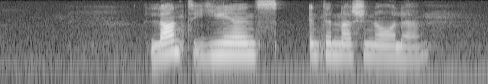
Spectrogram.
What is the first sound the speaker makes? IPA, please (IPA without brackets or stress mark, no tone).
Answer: l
